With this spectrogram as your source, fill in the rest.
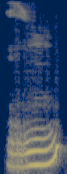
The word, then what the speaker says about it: rouge: adjectifs alors commençons par la couleur rouge qui s'écrit r o u qui fait le son ou G qui fait le son J et la lettre E pour faire rouge comme dans la phrase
